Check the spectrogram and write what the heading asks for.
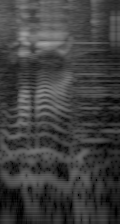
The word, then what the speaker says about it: Le Mans: The LeMans, pronounced LeMans, is arguably the most unique BMW ever produced.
